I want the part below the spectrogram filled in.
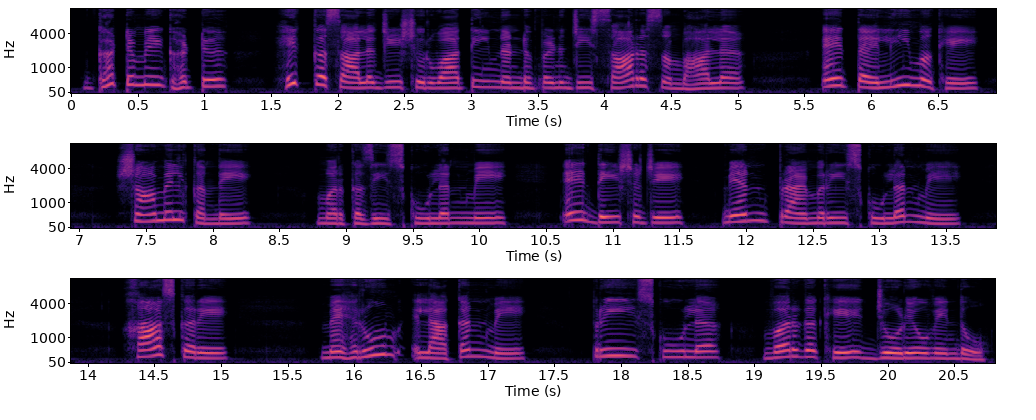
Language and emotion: Sindhi, neutral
